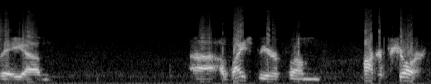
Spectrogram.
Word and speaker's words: Pschorr: You guys, it's spelled P-S-C-H-O-R-R, and in German, in English, you just pronounce it shore, but in German, you pronounce it shore.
